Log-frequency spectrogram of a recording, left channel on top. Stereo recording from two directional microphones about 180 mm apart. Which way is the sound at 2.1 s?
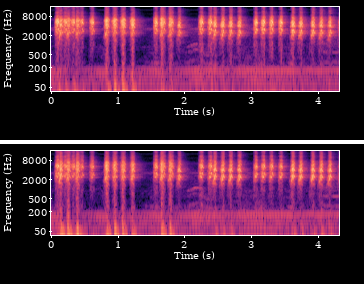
5° right (ahead or behind).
